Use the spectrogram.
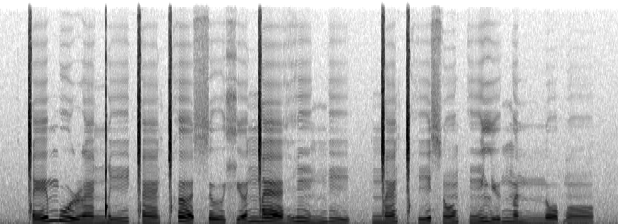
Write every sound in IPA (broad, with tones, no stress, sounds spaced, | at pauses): ǀ e˨˥ m u˥˨ ɭ ɛ̃˧˩ ŋ͡ǃ i˨˥ ǀ ɛ̃˧˩ ǀʰ ə˥˨ s ɯ˧˩ xʲ ə˨˥ ŋ͡ǀ ɛ˥˨ ɦ ĩ˥˨ ŋ i˥˨ | ŋ͡ǀ ɛ̃˨˥ ǀʰ i˨˥ s õ˨˥ k ĩ˨˥ lʲ ɨ˨˥ ŋ ə̃˦ nː o˧˩ ɓ õ˧˩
